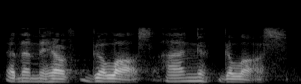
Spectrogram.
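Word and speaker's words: angelos (ἄγγελος): the first gamma has a ng sound, ng, ng. And then the second gamma actually does still have the g sound, which is not like j, it's not like jif, it's g, as in girl. It's a hard G. So, in this case, this is angelos.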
